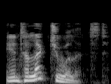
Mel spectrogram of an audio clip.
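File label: "intellectualist", British English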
